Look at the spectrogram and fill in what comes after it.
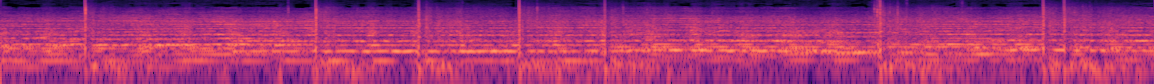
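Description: Music with long held notes, with firework shells bursting over it: sharp cracks about every half second to a second.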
